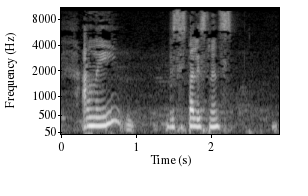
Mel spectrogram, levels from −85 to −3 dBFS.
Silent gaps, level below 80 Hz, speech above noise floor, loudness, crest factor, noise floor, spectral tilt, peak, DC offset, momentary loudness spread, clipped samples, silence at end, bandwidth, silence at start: none; -48 dBFS; 21 dB; -19 LUFS; 16 dB; -39 dBFS; -5 dB/octave; -4 dBFS; under 0.1%; 17 LU; under 0.1%; 0.05 s; 11 kHz; 0 s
